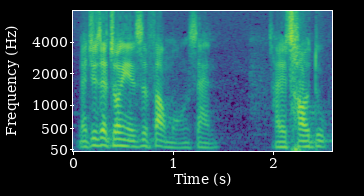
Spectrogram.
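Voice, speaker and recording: A man's voice: mid-range voice, brisk, darkish tone. A man with a Taiwanese Mandarin accent, a Buddhist abbot telling stories in a sermon, acting out the characters and often asking the audience to agree. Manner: acts out characters' voices while telling stories. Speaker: Buddhist abbot giving a dharma talk. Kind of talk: storytelling sermon.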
